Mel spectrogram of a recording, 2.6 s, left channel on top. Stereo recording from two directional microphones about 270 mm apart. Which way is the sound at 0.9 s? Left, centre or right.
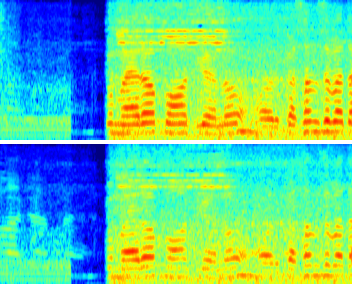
Centre.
